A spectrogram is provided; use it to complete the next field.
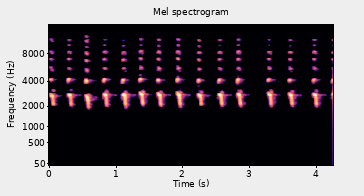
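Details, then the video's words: Bahama mockingbird repeating a short bright note with rich overtones roughly four times a second, steady and evenly spaced with one brief pause, no other sounds. "Bahama Mockingbird Song! Bahama Mockingbird Voice! - Sinsonte De Bahamas Canto"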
